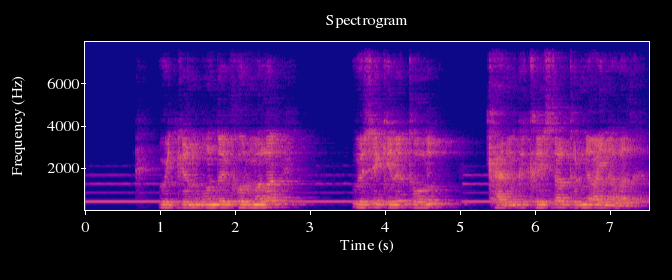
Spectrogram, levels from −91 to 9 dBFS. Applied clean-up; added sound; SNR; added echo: none; Wind instrument, woodwind instrument; 18 dB; reverberation time 0.9 s.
